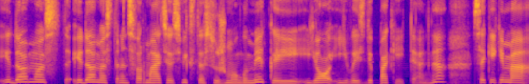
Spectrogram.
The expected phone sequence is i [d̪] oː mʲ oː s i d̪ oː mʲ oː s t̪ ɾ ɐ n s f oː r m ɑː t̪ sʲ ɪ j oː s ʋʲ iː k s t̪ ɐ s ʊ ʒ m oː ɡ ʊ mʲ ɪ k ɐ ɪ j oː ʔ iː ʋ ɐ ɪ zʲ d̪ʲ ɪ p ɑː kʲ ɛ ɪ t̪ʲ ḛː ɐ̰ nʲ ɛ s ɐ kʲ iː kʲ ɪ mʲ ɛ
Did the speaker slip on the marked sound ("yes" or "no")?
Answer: no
